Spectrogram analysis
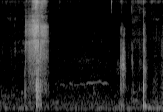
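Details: Cat (Emily) sneezing, then drinking and hiding under her chair: a small, soft cat sneeze followed by two faint puffs in a quiet room; sneeze.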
